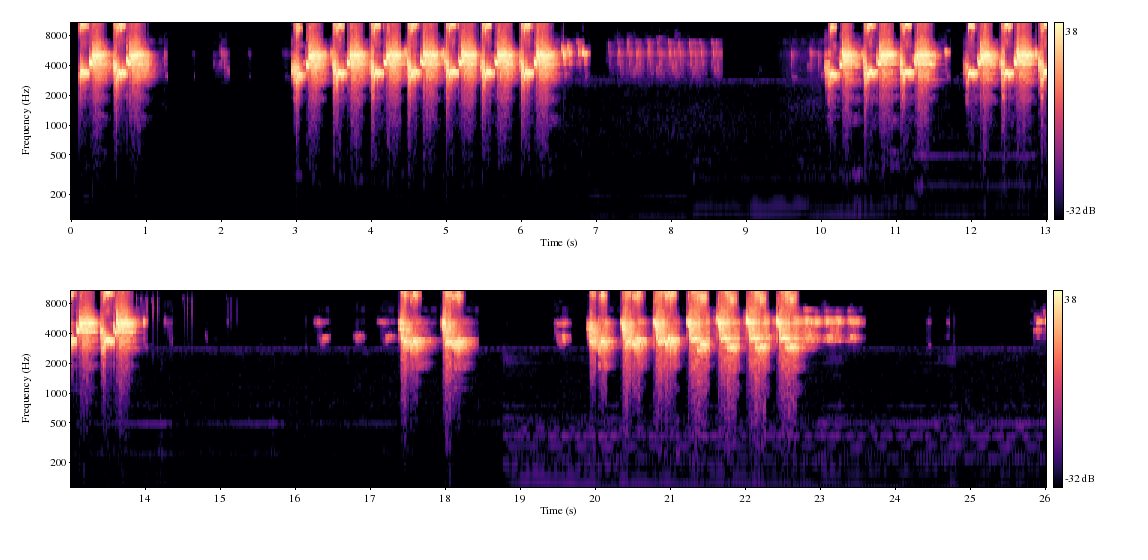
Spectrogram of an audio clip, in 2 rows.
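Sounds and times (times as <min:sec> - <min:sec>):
bird sharp rapid chirps: 0:00.1 - 0:08.8, 0:09.6 - 0:15.4, 0:16.2 - 0:18.5, 0:19.5 - 0:23.6
faint low steady tone: 0:06.9 - 0:26.0.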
